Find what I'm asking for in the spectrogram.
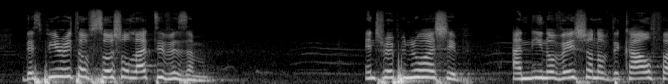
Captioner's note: none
